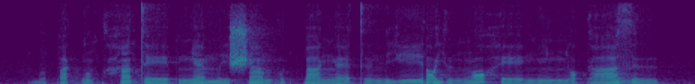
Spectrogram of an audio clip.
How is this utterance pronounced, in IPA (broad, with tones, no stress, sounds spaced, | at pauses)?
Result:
b ə˨ p a˨ ɡ͡b ɔ̃˨ k h ã˦ t eː˨ p ɲ ɛ̃˧ m i˨ ʃ ã˦˨ ɡʷ i˨ k͡p a˧ ŋ ɛ˨ t ɨ˨ n j iː˦ ɾ ɔ˨ j ɨ˨ ŋ ɔ˦ h eː˨ ŋ ĩ˨ ɲ ɔ˨ ɡ aː˨˦ z ɨ˧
